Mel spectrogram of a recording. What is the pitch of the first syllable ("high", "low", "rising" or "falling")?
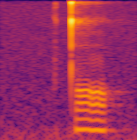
low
